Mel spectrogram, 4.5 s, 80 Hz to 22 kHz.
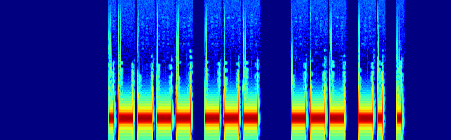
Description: Morse code, heard as a keyed tone, about 25 wpm, 700 Hz. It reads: 1O ONE
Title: Winter Field Day Exchanges 25wpm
